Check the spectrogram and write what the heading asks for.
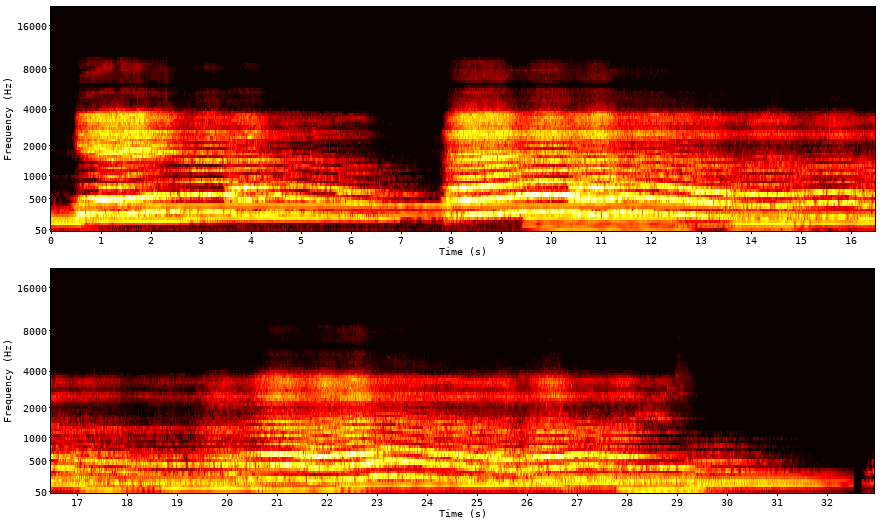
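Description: Sacred chant: a sung melody over a steady held low drone, with new phrases starting about a second in and again about eight seconds in.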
